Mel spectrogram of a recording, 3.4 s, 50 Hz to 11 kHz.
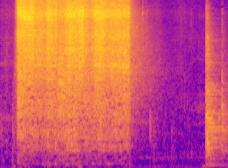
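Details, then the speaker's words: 1966 Cadillac DeVille stored about 30 years: sharp high hiss of less than two seconds, then a shorter burst, as pressurised coolant escapes through a hole in the outer radiator core. Radiator leak, to be cleaned and resoldered. "yep there's our culprit right there so let's see if I can get that cleaned up enough to resolder that hole"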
